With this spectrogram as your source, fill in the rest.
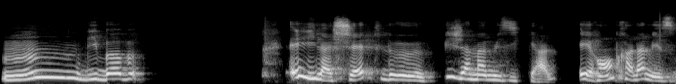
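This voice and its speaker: At a very slow pace with long, frequent pauses, a woman speaks at a high pitch with lively intonation and very even loudness. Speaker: librarian. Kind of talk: children's story reading.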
